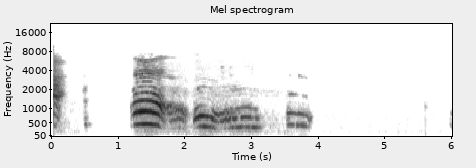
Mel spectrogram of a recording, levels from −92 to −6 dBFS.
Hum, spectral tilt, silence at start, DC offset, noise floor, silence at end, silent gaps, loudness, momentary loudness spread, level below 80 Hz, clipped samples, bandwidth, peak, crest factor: none; -0.5 dB/octave; 0.05 s; under 0.1%; under -90 dBFS; 2.1 s; none; -24 LUFS; 23 LU; -84 dBFS; under 0.1%; 7.4 kHz; -8 dBFS; 22 dB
